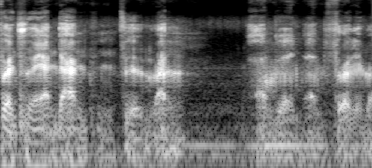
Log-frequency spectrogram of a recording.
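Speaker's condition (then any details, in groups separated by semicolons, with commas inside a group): Laryngectomy; tongue cancer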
